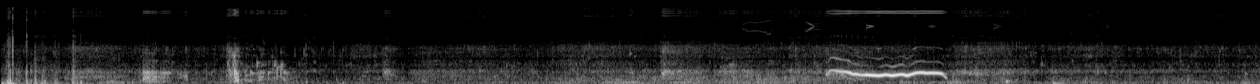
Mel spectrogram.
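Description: Muffled underwater noise through a camera housing, with a few knocks early on. A little past the middle comes a loud, wavering whistle-like call lasting just over a second, with faint high chirps around it.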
